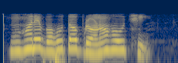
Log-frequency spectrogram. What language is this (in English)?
Odia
